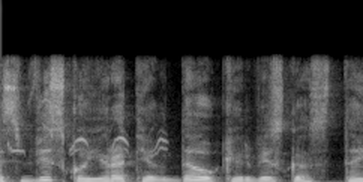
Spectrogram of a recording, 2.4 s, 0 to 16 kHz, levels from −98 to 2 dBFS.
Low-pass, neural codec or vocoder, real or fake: 10.8 kHz; none; real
